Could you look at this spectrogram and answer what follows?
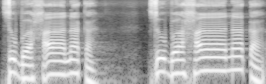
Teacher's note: ba sukun yang mati asli di tengah kalimat qalqalah sugra. Jangan lupa dipantulkan.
